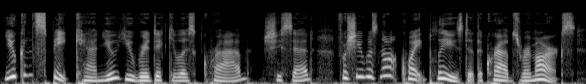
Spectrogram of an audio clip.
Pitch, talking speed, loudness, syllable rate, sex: 220 Hz, 205 wpm, -17 LUFS, 5.0 syllables/s, female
